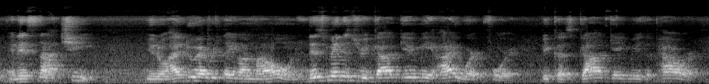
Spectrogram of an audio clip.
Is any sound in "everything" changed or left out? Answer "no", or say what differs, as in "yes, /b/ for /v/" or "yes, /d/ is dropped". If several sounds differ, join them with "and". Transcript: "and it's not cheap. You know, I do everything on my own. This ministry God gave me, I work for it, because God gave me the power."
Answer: no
